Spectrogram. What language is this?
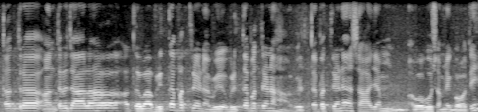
Sanskrit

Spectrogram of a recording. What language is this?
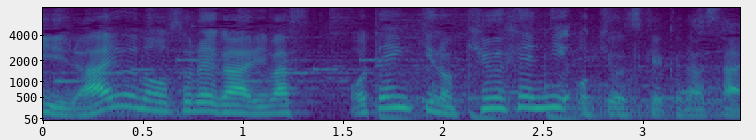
Japanese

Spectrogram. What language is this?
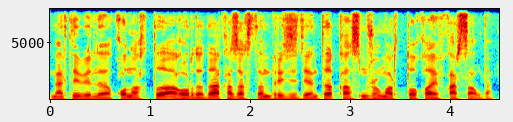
Kazakh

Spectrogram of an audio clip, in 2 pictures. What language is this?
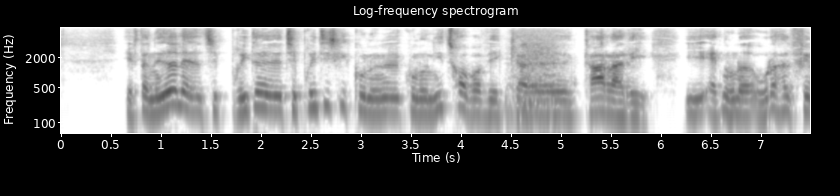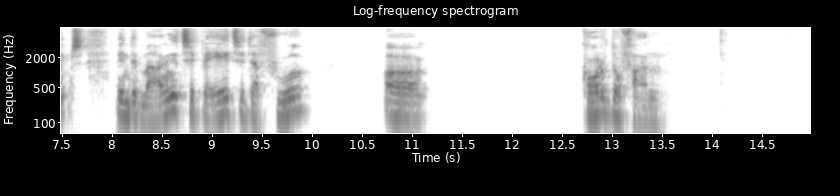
Danish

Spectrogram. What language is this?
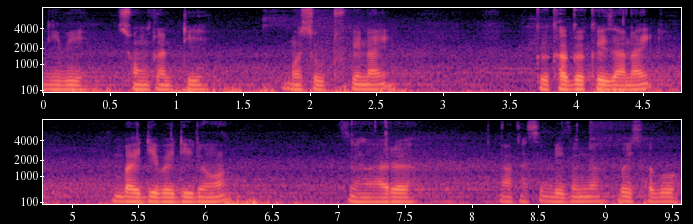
Bodo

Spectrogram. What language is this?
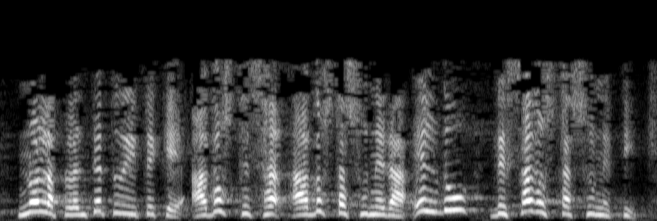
Basque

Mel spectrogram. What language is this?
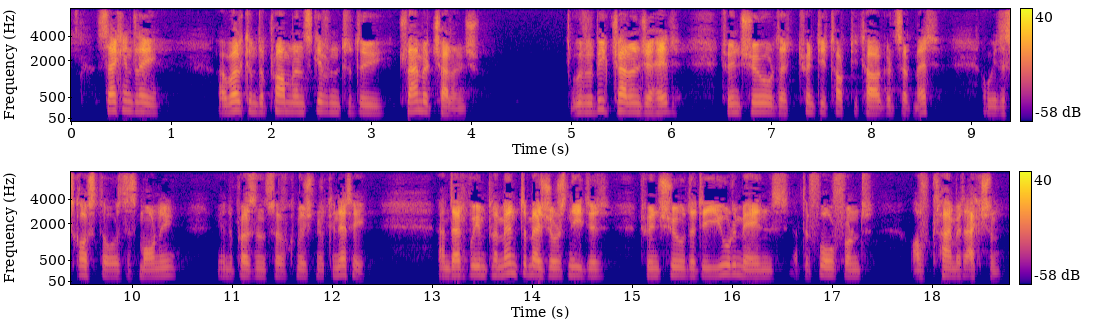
English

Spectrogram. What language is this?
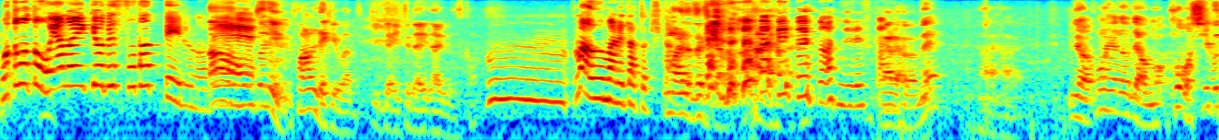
Japanese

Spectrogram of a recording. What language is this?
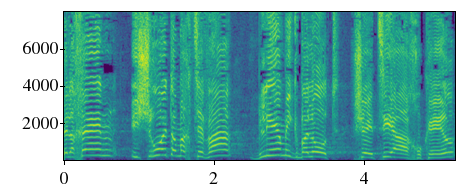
Hebrew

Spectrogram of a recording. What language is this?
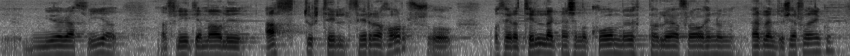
Icelandic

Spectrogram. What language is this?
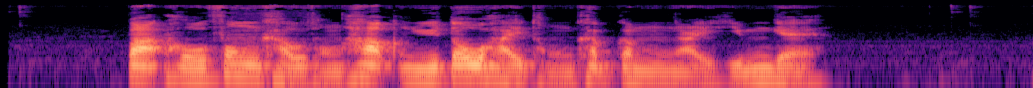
Cantonese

